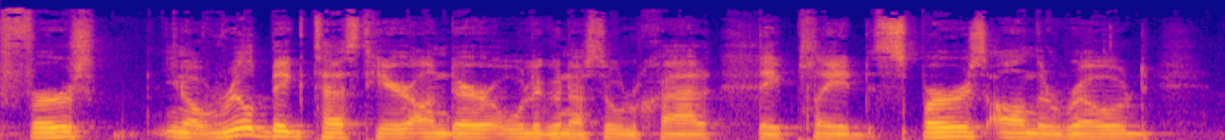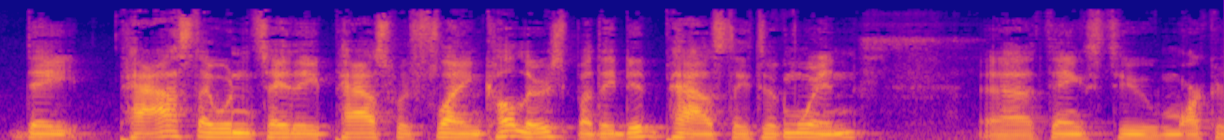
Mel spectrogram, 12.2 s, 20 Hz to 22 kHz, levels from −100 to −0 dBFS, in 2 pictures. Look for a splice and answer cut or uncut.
cut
